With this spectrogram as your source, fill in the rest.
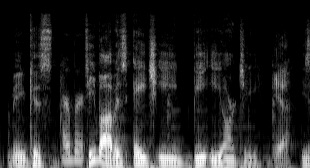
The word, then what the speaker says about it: Hebert: mean because herbert is h-e-b-e-r-t yeah he's not like i mean justin herbert is h-e-r b-e-r-t so i mean really from a pronunciation standpoint it should be a bear i mean you look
